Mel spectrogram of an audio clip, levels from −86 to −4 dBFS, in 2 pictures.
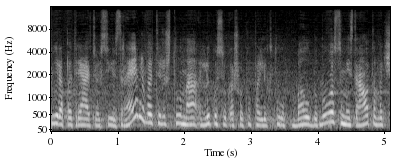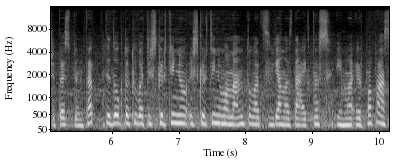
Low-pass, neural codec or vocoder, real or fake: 14.4 kHz; vocoder, 44.1 kHz, 128 mel bands, Pupu-Vocoder; fake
